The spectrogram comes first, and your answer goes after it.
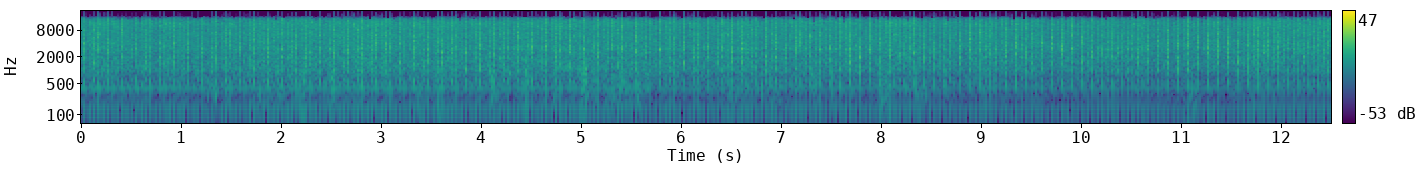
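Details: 1976 Gravely 816 twin restarted after a dose of penetrating spray (Blaster): rough, uneven running with irregular lumpy beats around ninety a minute, the left cylinder only partly firing and dropping out.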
